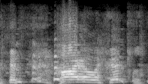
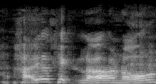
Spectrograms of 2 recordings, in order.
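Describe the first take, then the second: First: Slow, high mock German accent; German drawl. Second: Slow German villain voice with rising Heil; hammed-up German accent. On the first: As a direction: stretch it out in a hammy German accent. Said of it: "a slightly German drawl". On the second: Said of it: "I'm gonna do my German accent".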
